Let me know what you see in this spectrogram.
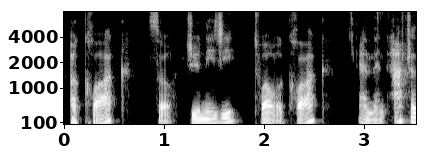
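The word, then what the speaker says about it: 十二: And then ni is 2, so ju ni is 10, 2, and that's how you say 12 in Japanese. And then she says ji, which is like o'clock, so juniji, 12 o'clock.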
